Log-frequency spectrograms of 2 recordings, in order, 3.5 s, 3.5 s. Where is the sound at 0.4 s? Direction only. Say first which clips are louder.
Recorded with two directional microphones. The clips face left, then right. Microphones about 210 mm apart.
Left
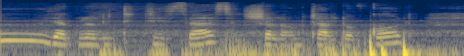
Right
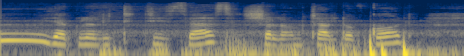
Right 3 dB; 10° left (ahead or behind).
